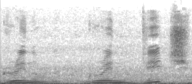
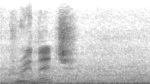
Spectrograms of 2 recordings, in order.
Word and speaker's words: Greenwich: The W is not pronounced, so it's not Greenwich, but it's Greenwich.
